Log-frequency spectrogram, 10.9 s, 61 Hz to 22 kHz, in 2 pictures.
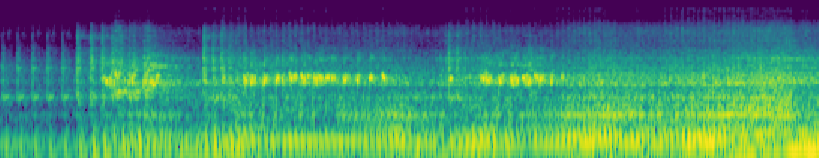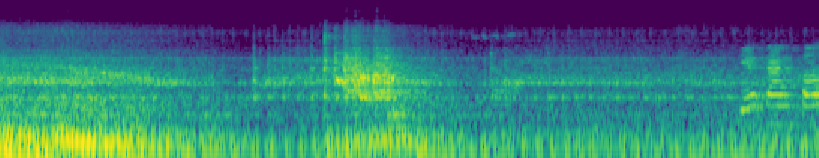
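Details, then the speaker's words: Old first-generation Honda Click 125i on stand, revved for take-off: loud rough whirring rising on pull-away, traced to the drive side; drive belt cracked but not broken, belt 4-5 years old and due for replacement. "ออกตัวแล้วครับเดี๋ยวรอดูก่อนนะครับว่ามันดังเพราะอะไรรถคันเนี้ยดังตอนออกตัวนะครับ"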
